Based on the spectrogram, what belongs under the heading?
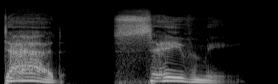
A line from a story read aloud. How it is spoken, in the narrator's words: she finally cried out and she said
